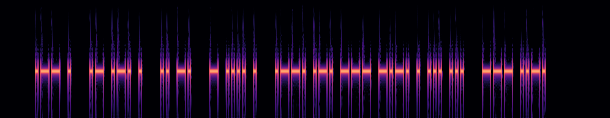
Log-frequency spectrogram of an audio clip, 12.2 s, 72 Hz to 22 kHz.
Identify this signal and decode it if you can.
Morse code, heard as a keyed tone, about 22 wpm, 700 Hz. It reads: WE ARE IN THE PROCESS OF
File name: practice / 22wpm / Sets of 6 Words - 22wpm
